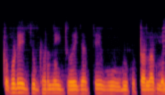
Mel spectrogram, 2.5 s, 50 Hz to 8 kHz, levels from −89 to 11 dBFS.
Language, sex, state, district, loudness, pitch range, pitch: Hindi, male, Uttar Pradesh, Jyotiba Phule Nagar, -18 LUFS, 115-125 Hz, 120 Hz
